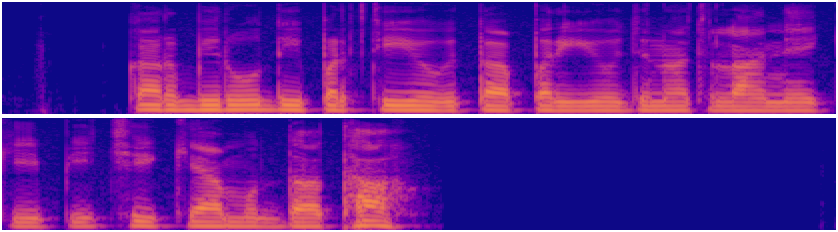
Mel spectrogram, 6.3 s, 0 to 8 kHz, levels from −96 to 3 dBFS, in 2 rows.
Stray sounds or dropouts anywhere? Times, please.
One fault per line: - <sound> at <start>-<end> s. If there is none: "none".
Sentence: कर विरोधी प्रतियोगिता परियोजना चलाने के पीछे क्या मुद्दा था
none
